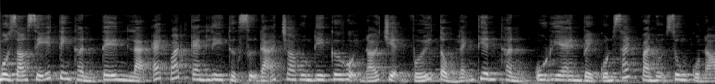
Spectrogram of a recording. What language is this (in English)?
Vietnamese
